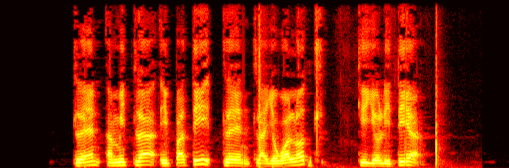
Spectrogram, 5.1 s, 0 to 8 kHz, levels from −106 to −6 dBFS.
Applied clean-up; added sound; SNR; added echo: none; Hands; 19 dB; none.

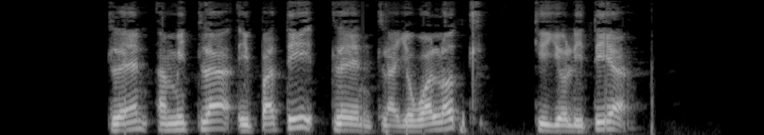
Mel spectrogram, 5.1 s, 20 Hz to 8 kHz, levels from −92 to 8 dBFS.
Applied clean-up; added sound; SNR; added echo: neural mask model DeepFilterNet 3.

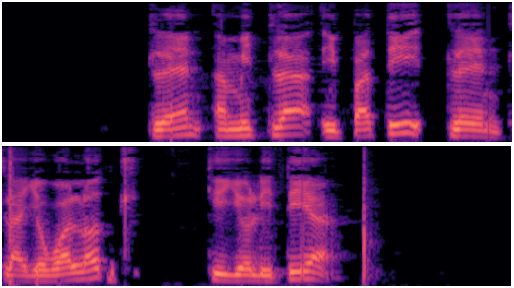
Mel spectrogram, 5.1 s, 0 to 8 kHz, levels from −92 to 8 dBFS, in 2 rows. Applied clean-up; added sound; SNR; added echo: classical method spectral subtraction.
